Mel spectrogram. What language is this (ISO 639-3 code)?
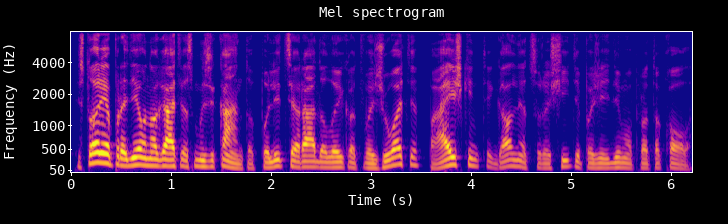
lit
